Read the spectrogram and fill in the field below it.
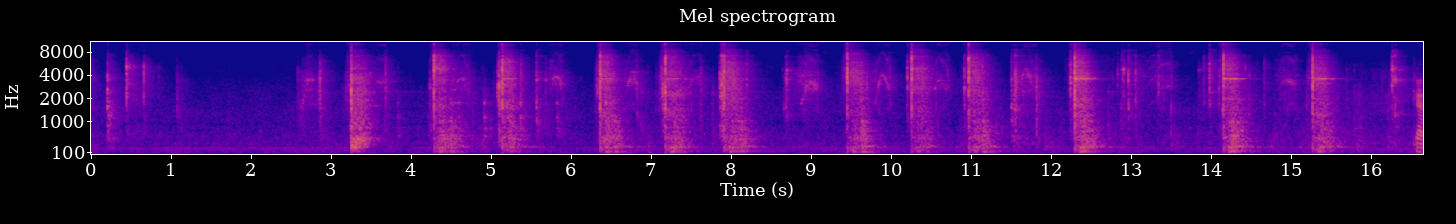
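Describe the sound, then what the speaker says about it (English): A driver tool taps a silver washer spacer down into a motorcycle fork tube during fork seal replacement, with a steady series of sharp metallic knocks about once a second, close and loud, and no talking. "first thing you're going to want to drive down in there is your washer. That silver washer spacer we put on there."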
